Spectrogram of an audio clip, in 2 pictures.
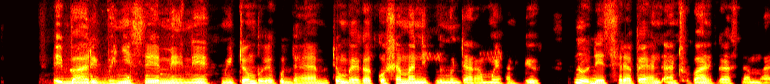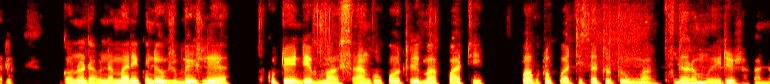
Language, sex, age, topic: Ndau, male, 18-24, health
